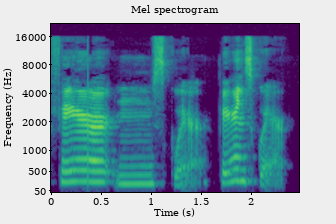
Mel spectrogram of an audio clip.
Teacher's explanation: So a lot of the times when we have and in American English, we tend to just say the n sound. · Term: just the N sound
